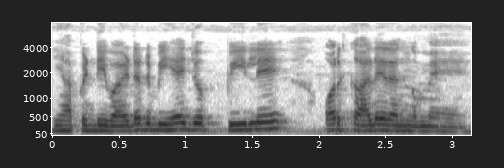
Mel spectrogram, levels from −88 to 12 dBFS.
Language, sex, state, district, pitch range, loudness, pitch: Hindi, male, Uttar Pradesh, Jalaun, 135-160 Hz, -13 LUFS, 145 Hz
